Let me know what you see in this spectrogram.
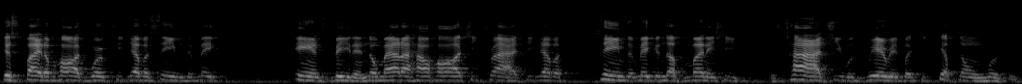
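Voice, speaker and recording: A man's voice: sits high, flat delivery, normal speed, pushed and bright. An older man preaching a sermon at a church pulpit into a stand microphone, building into a rising, repeated cadence. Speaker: pastor.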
